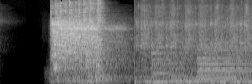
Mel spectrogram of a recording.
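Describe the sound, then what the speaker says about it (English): Washing machine in a Fixies cartoon starting up after silence, a sudden loud mechanical whir with ratcheting, gear-like clatter that shifts into a steady rhythmic churning, close and alone with no talking. "The washing machine."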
